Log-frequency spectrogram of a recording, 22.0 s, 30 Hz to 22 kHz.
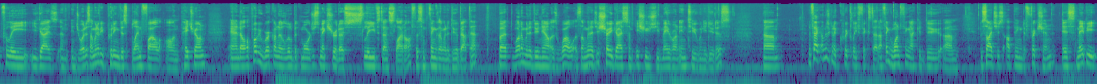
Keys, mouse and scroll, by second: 14.4-15.6 scroll up 2, 16.4-17.1 scroll up 2, 17.4-17.9 scroll up 2, 17.9 click, 18.3-18.6 scroll down 2, 18.6-21.4 middle drag, 19.6-21.4 scroll up 2.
